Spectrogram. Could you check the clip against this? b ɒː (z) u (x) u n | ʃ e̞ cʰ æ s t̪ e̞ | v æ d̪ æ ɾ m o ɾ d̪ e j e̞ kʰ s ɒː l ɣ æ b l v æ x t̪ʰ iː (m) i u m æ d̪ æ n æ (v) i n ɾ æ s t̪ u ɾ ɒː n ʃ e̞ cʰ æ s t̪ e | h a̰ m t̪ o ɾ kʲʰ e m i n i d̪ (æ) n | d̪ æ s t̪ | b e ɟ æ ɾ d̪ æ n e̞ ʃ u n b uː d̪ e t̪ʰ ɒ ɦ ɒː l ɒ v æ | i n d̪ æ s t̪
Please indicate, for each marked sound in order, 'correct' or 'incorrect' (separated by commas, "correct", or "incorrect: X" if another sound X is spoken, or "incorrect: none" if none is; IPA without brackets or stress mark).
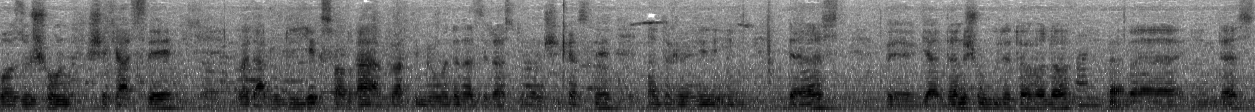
correct, incorrect: ʃ, correct, incorrect: z, incorrect: i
